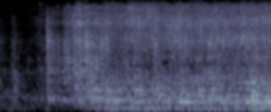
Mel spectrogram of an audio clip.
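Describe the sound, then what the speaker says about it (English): Dirty water from a brass tumbler cleaning tipped into a sink, a steady close splashing pour that swells after a brief start and runs on continuously. "I'm going to tip the water into the sink, the sturdy water."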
